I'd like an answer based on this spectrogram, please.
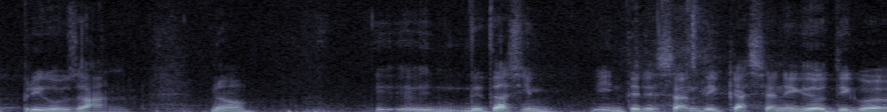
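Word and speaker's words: Prigozhin: del grupo Winner porque hasta hace un rato le decíamos y trigosin pero en realidad se pronuncia prigon no detalle interesante casi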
